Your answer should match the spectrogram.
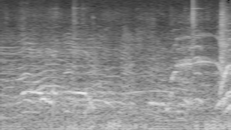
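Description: Voices shouting and calling out from the sidelines and field during a high school football play.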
